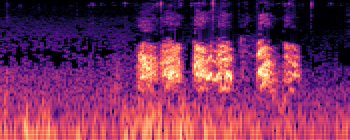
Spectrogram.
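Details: Rhodesian Ridgeback at a Ridgeback meetup, barking in a quick series of five loud, harsh barks over about two seconds after a quiet start, with a short gap midway through the run.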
